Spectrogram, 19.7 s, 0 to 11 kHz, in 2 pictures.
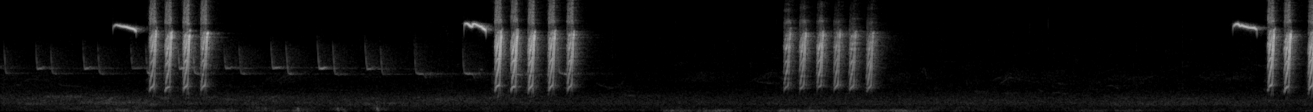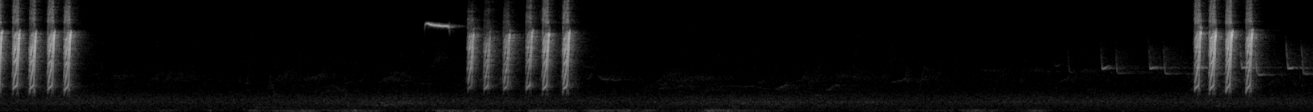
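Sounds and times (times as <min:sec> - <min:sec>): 
Eurasian blue tit rapid buzzy scolding calls: 0:00.9 - 0:01.7, 0:03.5 - 0:04.4, 0:05.9 - 0:06.6, 0:09.3 - 0:10.4, 0:13.1 - 0:14.2, 0:18.8 - 0:19.3.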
